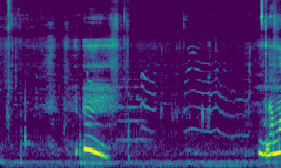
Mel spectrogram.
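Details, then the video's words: Kittens meowing indoors as they respond to their owner: two loud, high, descending kitten meows, one early and one at the end, with a woman speaking Tamil softly between them. "How Cutely They are responding to me"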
